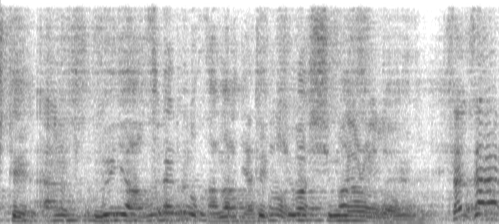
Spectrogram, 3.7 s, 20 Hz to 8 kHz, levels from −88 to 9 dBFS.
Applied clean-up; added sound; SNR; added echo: neural separator model SepFormer DNS4.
